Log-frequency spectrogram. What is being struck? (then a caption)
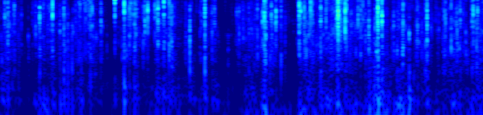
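Thin plastic bag. A small, clear, thin, empty plastic bag is held in both hands near the microphone and crinkled and squeezed with the fingertips. The result is a dense, continuous run of bright crackles and crunches over a soft low rumble, with brief dips in loudness around the one- and three-second marks.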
